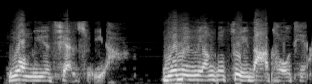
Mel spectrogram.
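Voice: medium pitch, steady tone, moderate pace, faint music behind, pitched below the performer's own voice, natural voice. A storyteller with a Henan accent voicing a young warrior who pleads with deference and earnest humility. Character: young warrior, humble and blood-soaked, earnest.

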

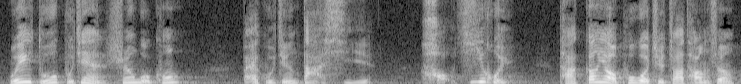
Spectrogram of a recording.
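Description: A man telling a classic story to children in a lively, expressive storytelling voice. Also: a little high, in a large hall.

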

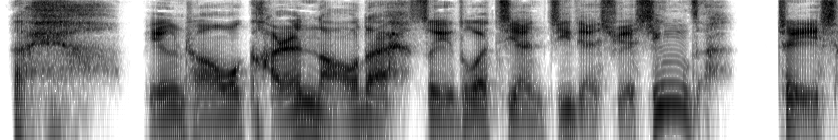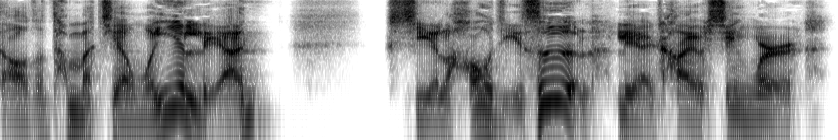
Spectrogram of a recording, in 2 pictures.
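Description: Man playing a gruff boastful executioner, blunt, low voice. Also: big pitch swings, a little fast, fairly bright tone, no echo, clean studio sound, exaggerated voice. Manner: blunt, coarse.

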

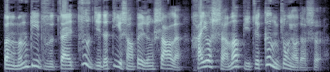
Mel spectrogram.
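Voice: medium pitch, sing-song, a little fast, fairly bright tone, husky. A storyteller reading a novel aloud expressively, adding casual asides.

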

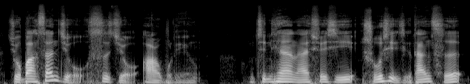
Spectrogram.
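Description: A man hosting a spoken vocabulary lesson who repeats and spells out words slowly, with chatty fillers. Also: lowish voice, lively intonation, no room sound, studio quality. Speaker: English vocabulary teacher.

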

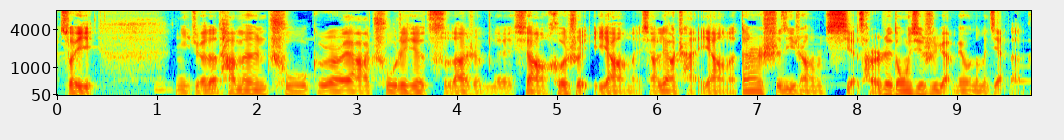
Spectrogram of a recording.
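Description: Low-voiced man chatting casually. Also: fairly quick. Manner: rambling, relaxed, many fillers. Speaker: podcast host. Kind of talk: casual chat about hip-hop.

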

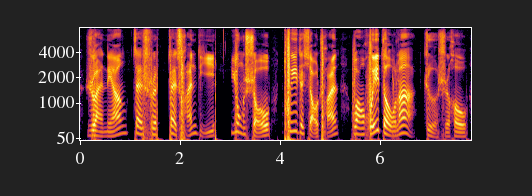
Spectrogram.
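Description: A man telling a traditional tale to children in an expressive, drawn-out storytelling manner. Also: fairly high pitch, slight background noise.

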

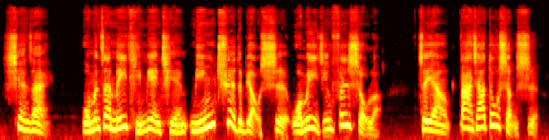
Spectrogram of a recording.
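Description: Lady reading a guilty young guy, stammery and defensive, lively pitch. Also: moderate pace, no room sound, clean studio sound. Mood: hesitant, defensive. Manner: hesitant, defensive. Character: young man, awkward and guilty.

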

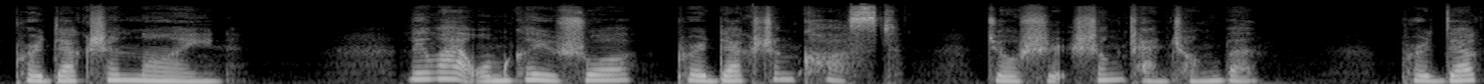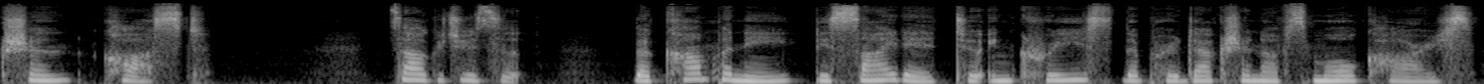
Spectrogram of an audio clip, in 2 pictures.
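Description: Slow, careful woman teaching vocabulary. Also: a little high, a little mellow, no echo, studio quality. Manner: slow, careful, repeats each word for learners. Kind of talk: recorded vocabulary lesson.

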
